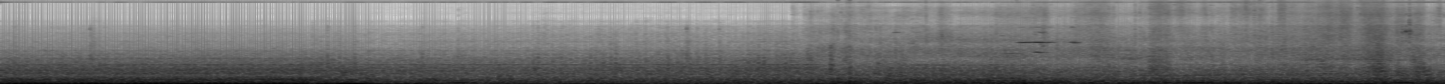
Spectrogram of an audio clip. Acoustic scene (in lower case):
bus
